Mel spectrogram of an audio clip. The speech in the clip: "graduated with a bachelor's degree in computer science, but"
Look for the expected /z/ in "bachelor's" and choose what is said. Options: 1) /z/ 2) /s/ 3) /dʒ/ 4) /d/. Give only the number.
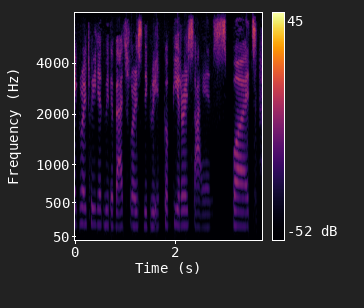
2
